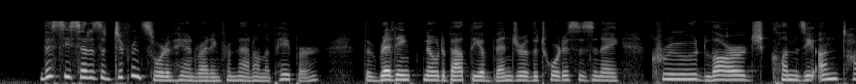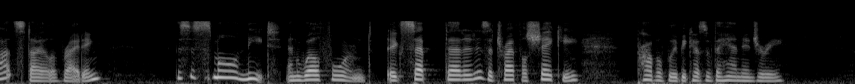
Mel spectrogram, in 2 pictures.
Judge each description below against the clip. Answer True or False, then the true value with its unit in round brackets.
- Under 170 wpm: False (190 wpm)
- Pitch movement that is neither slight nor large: True (4.2 semitones)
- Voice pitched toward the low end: False (205 Hz)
